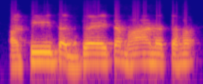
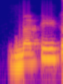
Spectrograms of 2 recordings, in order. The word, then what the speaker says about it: अतीत: करेंगे अर्थन यहां रुकेंगे अतीत ऐसे करेंगे तीत नहीं करेंगे अनंद अतीत दतन हा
